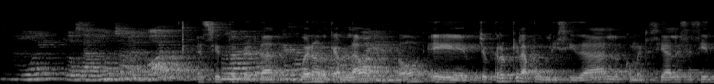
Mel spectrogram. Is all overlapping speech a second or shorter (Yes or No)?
No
